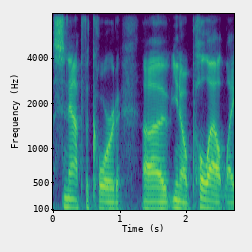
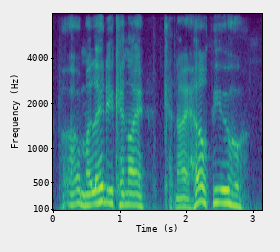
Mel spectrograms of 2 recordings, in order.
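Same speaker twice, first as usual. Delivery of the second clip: put-on high, frail, decrepit, very old man voice; 7 semitones higher than usual. Voicing Zarkov as a lady approaches him: Zarkov's ancient old-man voice. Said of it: "this like ancient decrepit old man".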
